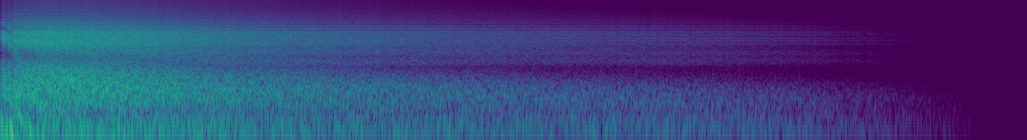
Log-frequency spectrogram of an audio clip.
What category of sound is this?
Sound effects > Electronic / Design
